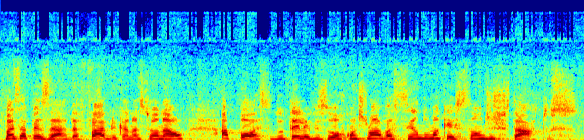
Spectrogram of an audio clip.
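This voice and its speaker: A woman's voice: high voice, expressive, moderate pace, a bit bright. A Brazilian woman reading scripted documentary narration.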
